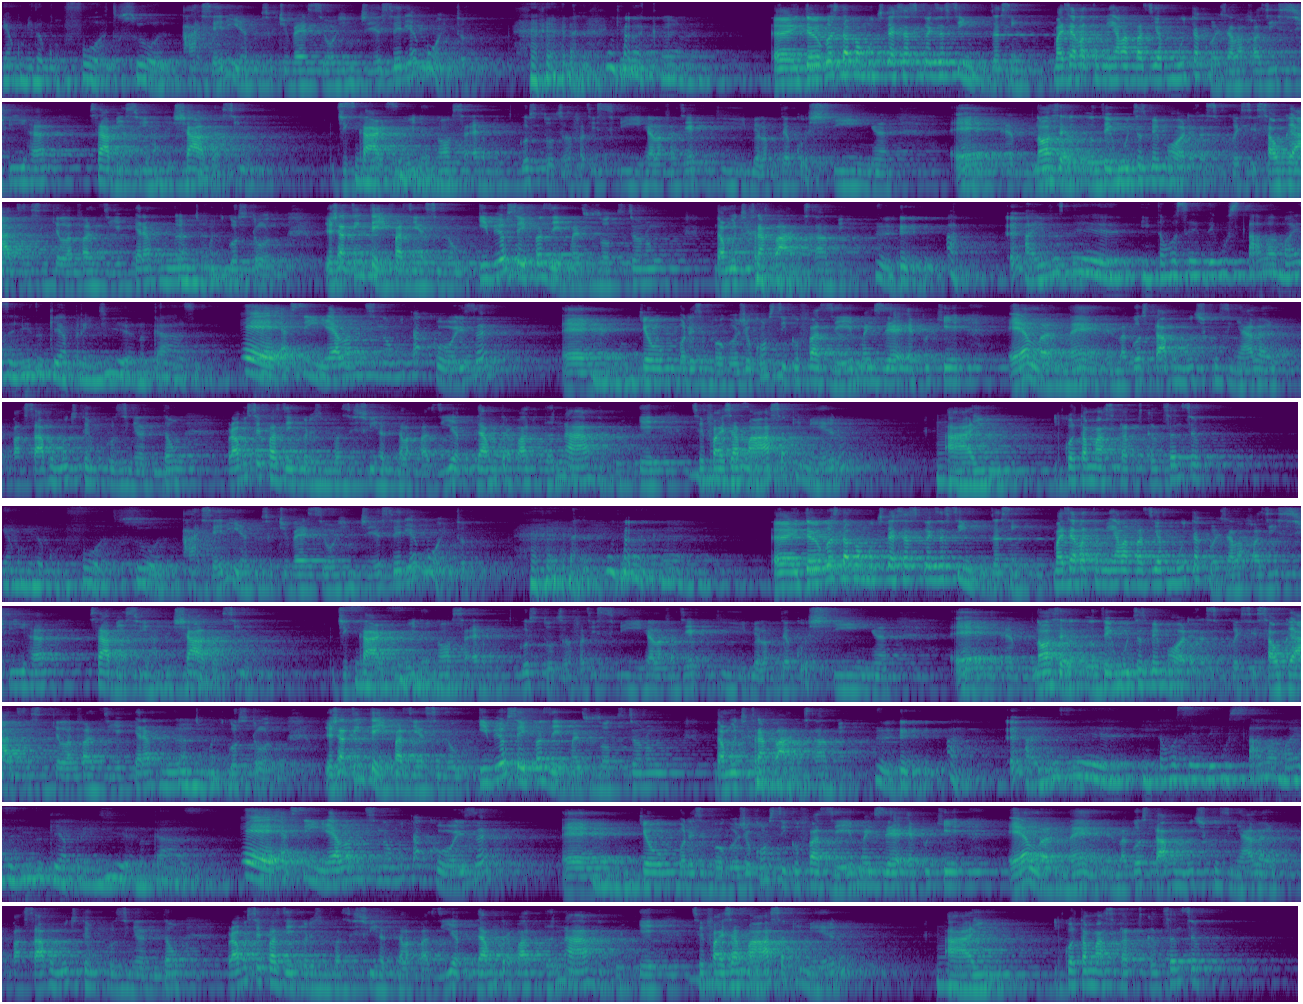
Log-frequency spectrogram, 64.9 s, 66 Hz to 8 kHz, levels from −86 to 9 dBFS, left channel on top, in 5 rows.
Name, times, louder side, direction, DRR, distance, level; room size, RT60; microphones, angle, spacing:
voice 1, 0.0-1.7 5.1-7.0 14.5-15.1 16.3-17.3 27.7-28.2 33.4-33.6 35.4-35.6 36.2-41.0 44.9-45.4 58.8-59.3 61.3-61.9, left 1 dB, 90° left, 6 dB, 2.4 m, -39 dB
voice 2, 1.8-4.7 5.7-5.8 6.0-6.3 7.7-10.2 10.5-13.5 13.9-15.5 16.4-22.2 22.5-34.3 34.7-35.3 36.0-36.2 41.4-43.8 44.6-51.7 52.1-60.4 61.4-62.0 62.5-63.9, equal, 5° left, 5 dB, 1.8 m, -33 dB
21.5 x 15.0 x 9.2 m, 2.2 s
head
